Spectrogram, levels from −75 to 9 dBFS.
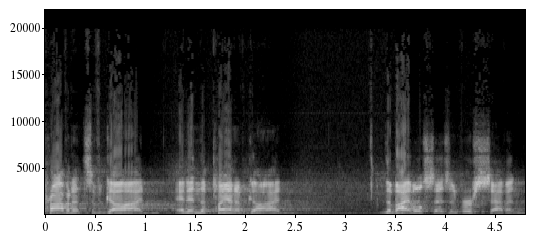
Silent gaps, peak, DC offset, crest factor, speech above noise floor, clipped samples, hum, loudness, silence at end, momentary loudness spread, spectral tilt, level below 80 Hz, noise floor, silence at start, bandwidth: none; 0 dBFS; under 0.1%; 16 dB; 27 dB; under 0.1%; none; -14 LUFS; 0 s; 9 LU; -0.5 dB/octave; -56 dBFS; -43 dBFS; 0 s; over 20 kHz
